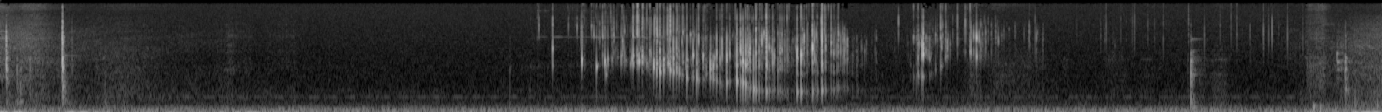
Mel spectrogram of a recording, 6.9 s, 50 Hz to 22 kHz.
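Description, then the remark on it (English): About 30 milliliters of tea is poured from a carafe into a small tasting cup: a quiet stretch, then a second-long burst of splashing, trickling liquid with a shifting tone, followed by a few faint drips and taps. “That was the tea pour.”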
